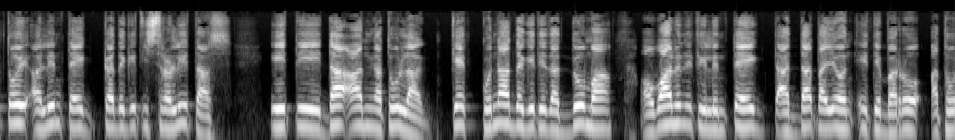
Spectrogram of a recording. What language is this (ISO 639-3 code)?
fil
